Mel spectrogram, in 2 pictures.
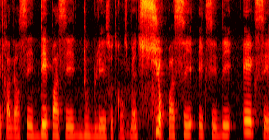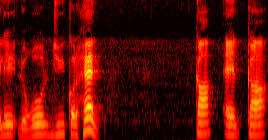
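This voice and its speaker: A man's voice: a little high, gravelly. A man giving an explanatory lecture to viewers, spelling out letters one by one and often correcting himself. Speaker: lecturer on word origins.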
